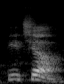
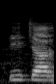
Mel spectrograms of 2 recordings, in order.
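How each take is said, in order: First: টিচার as "teecha", the r started but left unfinished; half-said final r. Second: টিচার with the closing r fully sounded, "teechar"; final r pronounced. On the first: Teacher correcting learners, final r dropped. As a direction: let the end of টিচার open out without the r. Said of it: "কিন্তু শেষ হবে না". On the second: Teacher showing the mistaken form, final r pronounced. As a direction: finish টিচার on a full r. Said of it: "টিচার নয়". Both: Shown as a demonstration.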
